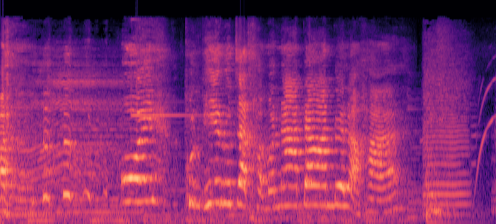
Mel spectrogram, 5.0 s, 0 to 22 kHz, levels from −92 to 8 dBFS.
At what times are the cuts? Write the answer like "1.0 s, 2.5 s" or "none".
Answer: 1.0 s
